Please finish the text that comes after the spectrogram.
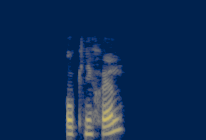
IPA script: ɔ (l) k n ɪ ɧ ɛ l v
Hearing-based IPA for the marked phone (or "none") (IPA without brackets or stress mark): none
